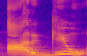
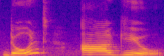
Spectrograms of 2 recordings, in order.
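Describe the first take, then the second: First: "आर्ग्यू" with the R fully sounded; R pronounced. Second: Slow model, "argue" as "aa-gyu" with no R; silent R. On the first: Teacher showing learners what she did not say, "आर्ग्यू" with R sounded. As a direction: say "आर्ग्यू" with an audible R before the G. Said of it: "असं नाही म्हटलंय मी". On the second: Teacher modelling fluent sound for learners, "argue" with silent R. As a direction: drop the R in "argue", lengthen the first vowel. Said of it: "रचा उच्चार थोडासा मी silent केलाय". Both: Shown as a demonstration.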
